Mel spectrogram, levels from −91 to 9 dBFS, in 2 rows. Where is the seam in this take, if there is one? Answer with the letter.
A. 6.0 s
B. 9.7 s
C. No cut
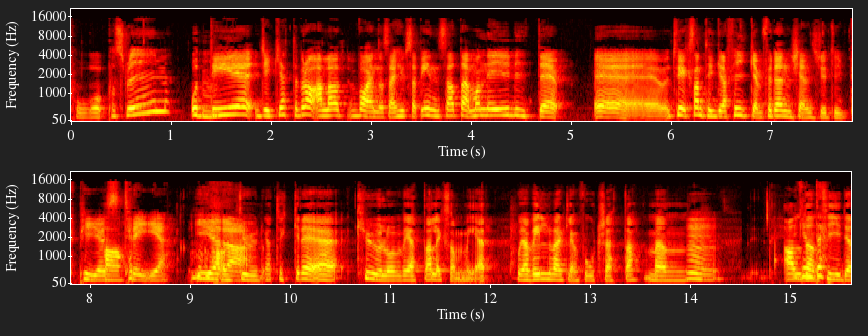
B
